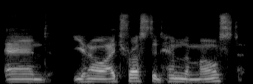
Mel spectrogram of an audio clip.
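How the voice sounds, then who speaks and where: A man's voice: mid-range voice, steady tone, measured pace, fairly bright tone, dry recording, poor audio. Young man in a dry, rambling interview. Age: young adult. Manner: rambling, lots of fillers and restarts. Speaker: guest, college baseball player. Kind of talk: casual interview.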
